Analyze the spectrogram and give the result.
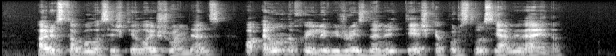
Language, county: Lithuanian, Vilnius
